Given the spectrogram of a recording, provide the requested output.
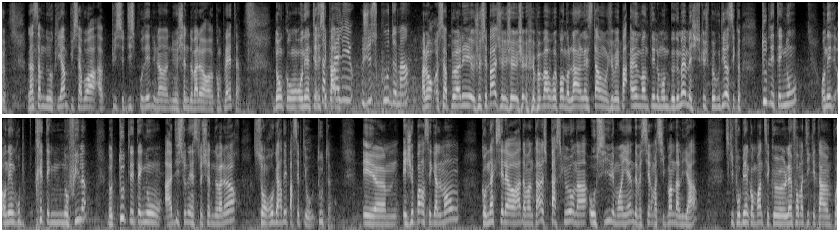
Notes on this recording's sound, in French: Cette interview a été enregistrée en live du 10ème Salon RENT.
